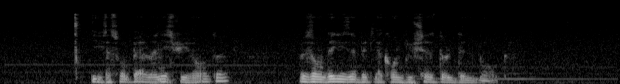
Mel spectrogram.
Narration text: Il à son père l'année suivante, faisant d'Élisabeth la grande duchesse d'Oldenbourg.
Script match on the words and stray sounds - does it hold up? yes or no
yes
